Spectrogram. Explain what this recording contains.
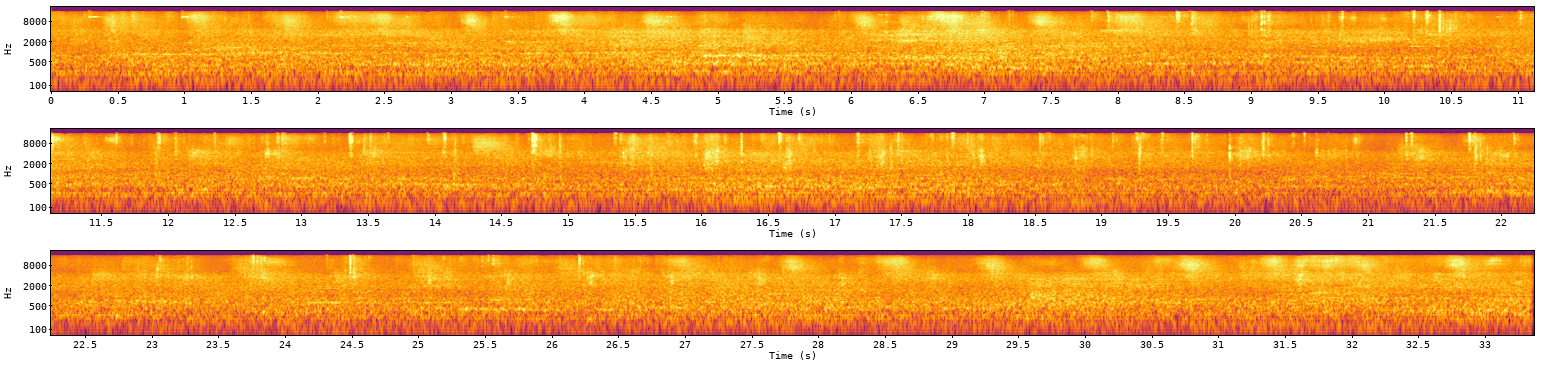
Central staircase in Louvre with sound of visitors.
hall, Louvre, noise, people, stairs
